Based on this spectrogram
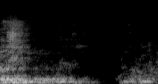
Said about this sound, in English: Gotta love wheels on the chair.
